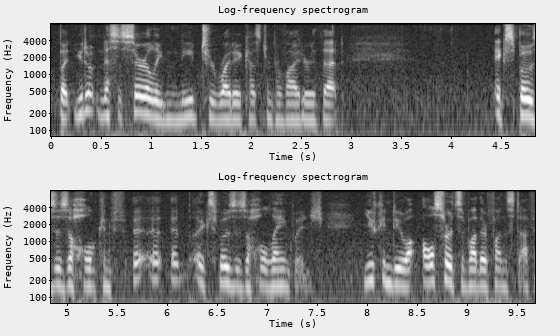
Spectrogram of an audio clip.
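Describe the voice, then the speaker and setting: A man giving an informal technical presentation on a livestream as a software developer, in a casual, self-deprecating manner. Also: fairly high pitch, poor audio. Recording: faint background hiss.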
